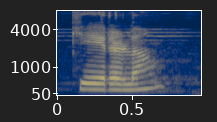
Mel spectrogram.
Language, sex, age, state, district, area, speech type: Kannada, female, 18-30, Karnataka, Bangalore Rural, urban, spontaneous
